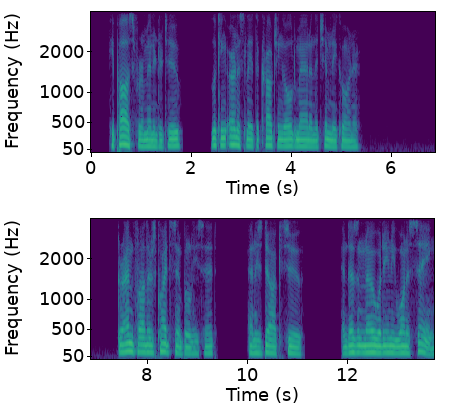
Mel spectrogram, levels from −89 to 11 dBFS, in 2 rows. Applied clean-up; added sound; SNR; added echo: none; none; none; none.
